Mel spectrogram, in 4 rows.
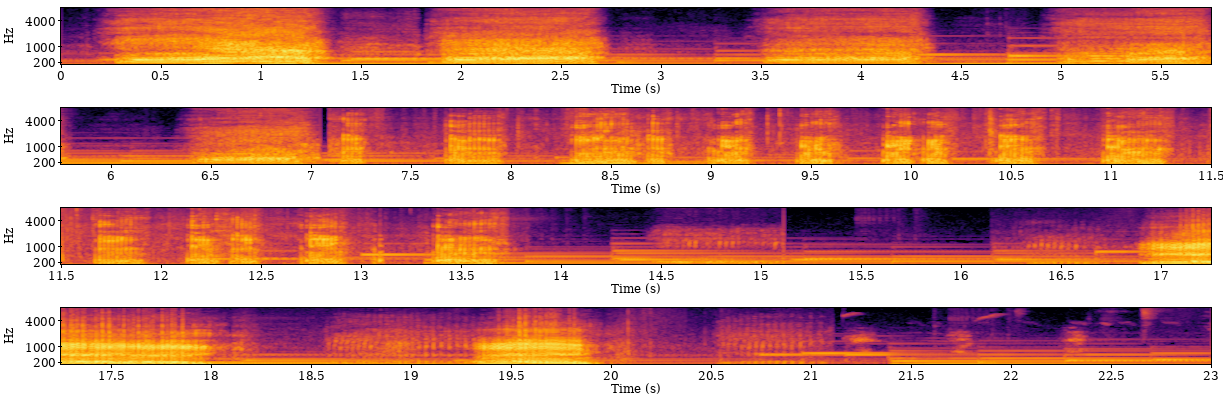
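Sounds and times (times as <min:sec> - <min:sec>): animal grunting: 0:00.0 - 0:02.8, 0:03.5 - 0:05.8, 0:06.4 - 0:15.2, 0:16.2 - 0:21.8
soft piano music: 0:00.0 - 0:23.0.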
